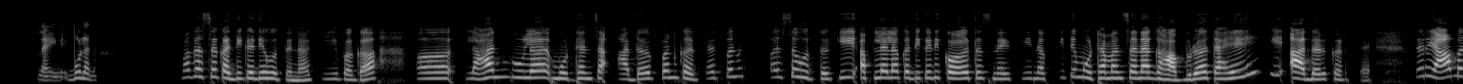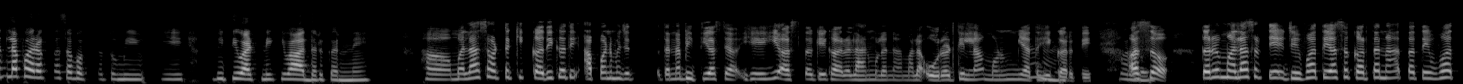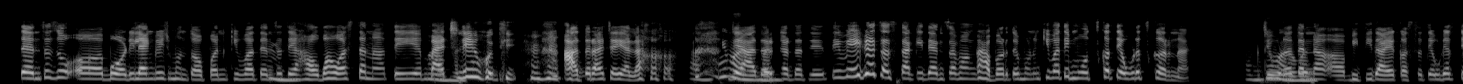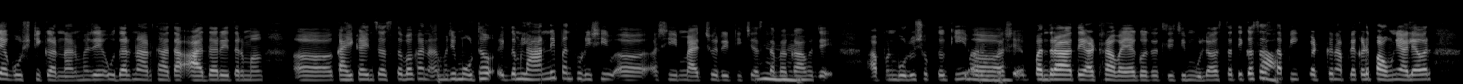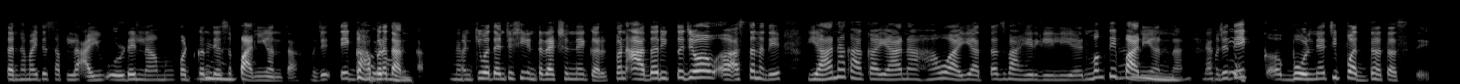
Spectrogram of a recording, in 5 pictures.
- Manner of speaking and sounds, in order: in English: "बॉडी लँग्वेज"; laughing while speaking: "नाही होती. आदराच्या ह्याला"; chuckle; tapping; chuckle; in English: "इंटरॅक्शन"
- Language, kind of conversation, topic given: Marathi, podcast, तुमच्या कुटुंबात आदर कसा शिकवतात?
